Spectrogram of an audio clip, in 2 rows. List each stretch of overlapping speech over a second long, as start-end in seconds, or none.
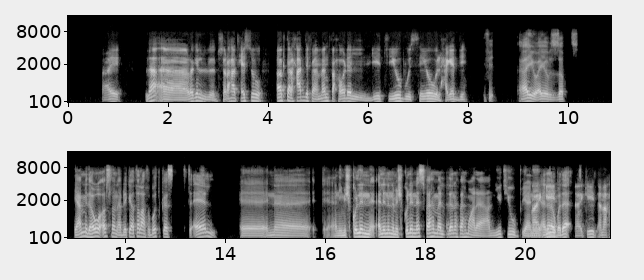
none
